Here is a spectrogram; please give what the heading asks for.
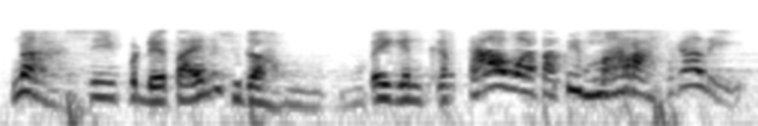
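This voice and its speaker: Animated husky male pastor preaching. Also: high-pitched, fairly quick. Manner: animated storytelling, addresses the congregation. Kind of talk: sermon. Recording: tinny phone-like sound.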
